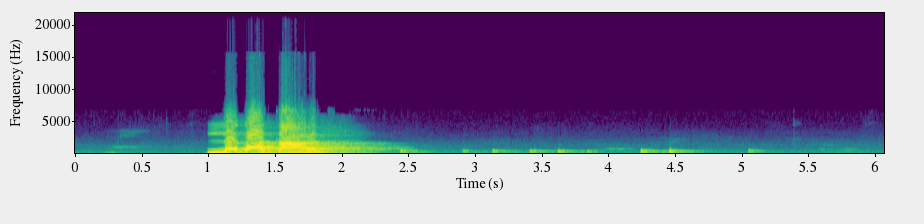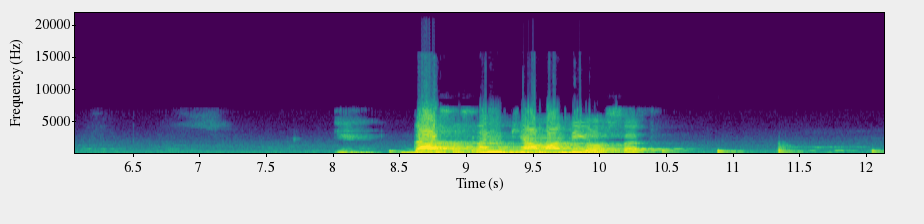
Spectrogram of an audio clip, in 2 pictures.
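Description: A young woman speaks clearly and with animation, close by.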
